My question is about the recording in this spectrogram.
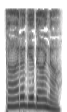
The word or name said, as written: ತಾರಗೆದಾಣ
